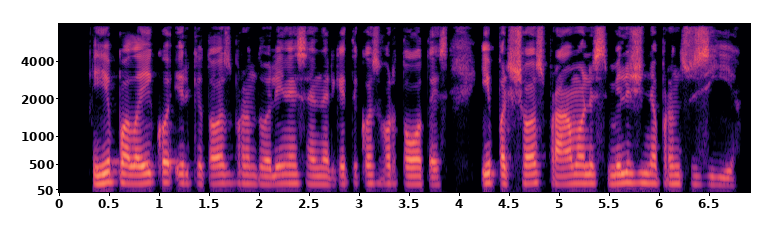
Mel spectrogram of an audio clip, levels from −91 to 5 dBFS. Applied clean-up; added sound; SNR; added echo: none; none; none; none.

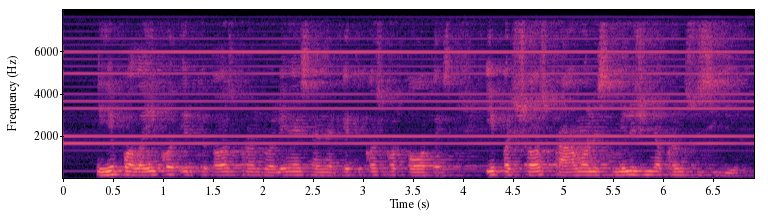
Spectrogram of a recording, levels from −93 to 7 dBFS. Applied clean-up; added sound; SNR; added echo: none; Harmonica; 7 dB; reverberation time 1.2 s.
